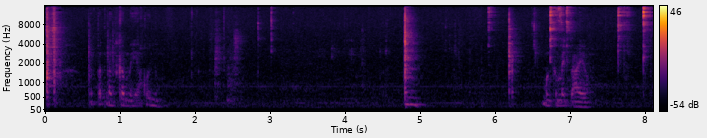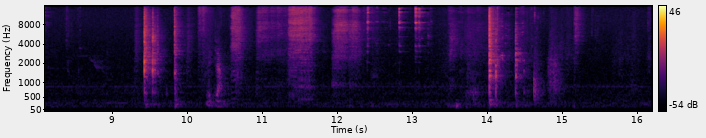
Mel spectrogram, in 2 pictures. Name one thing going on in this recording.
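Metal cutlery clinks against a plate.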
